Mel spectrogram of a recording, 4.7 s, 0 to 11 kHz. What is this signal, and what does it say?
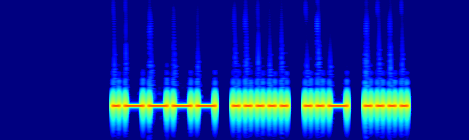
Morse code, heard as a keyed tone, about 20 wpm, 700 Hz. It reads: 15UH
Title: Four Challenging Letter-Number Combinations 20wpm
